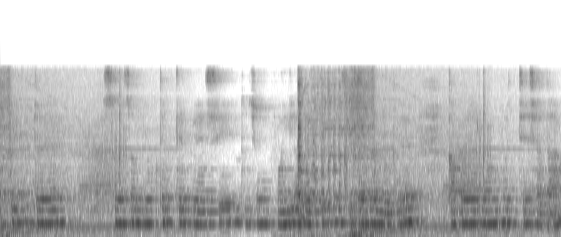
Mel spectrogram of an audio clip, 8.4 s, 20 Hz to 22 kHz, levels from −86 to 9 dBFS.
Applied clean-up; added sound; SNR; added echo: none; Engine starting / Car; 7 dB; reverberation time 0.9 s.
